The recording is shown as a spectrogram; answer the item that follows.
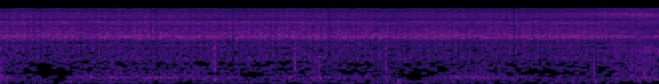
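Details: A western diamondback rattlesnake's rattle, heard as a continuous dry, high-pitched sizzle that holds even in loudness from start to finish.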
